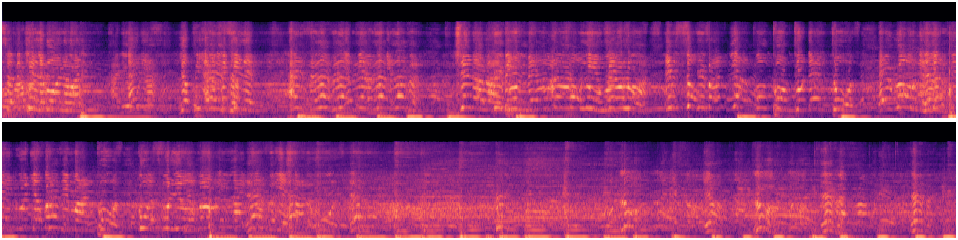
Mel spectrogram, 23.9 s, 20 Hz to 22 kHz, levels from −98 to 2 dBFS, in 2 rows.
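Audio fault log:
Nothing to log here; I didn't hear a single problem anywhere in this audio.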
